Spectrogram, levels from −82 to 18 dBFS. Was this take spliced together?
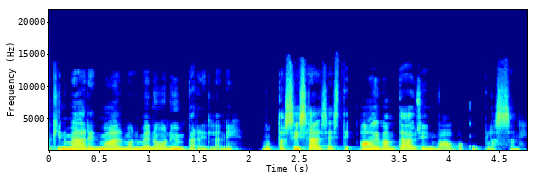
yes; 2 cuts; at 2.0 s, 3.1 s

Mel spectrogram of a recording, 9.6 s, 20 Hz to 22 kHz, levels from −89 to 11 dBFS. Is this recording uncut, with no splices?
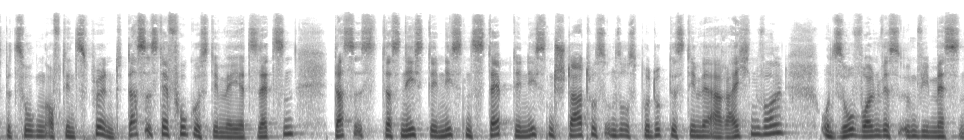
yes; 0 cuts

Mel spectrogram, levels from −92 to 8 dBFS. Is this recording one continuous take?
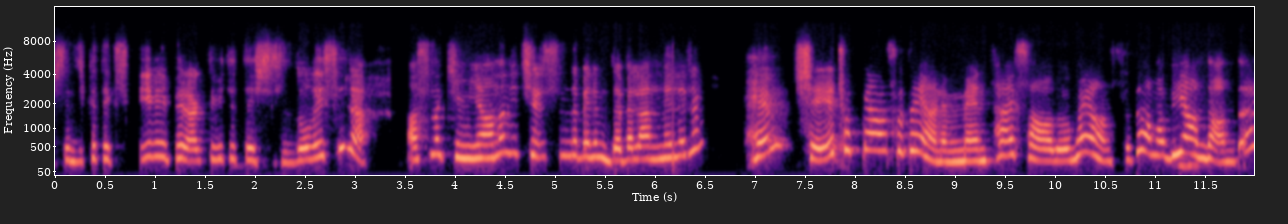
yes; 0 cuts

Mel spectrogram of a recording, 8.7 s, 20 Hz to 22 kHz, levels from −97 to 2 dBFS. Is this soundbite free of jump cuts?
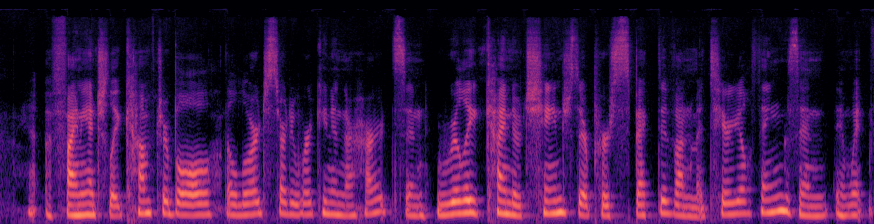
no; 2 cuts; at 2.2 s, 4.3 s

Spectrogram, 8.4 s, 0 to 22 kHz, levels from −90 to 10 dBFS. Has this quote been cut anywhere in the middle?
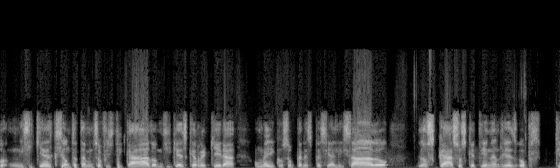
no; 0 cuts

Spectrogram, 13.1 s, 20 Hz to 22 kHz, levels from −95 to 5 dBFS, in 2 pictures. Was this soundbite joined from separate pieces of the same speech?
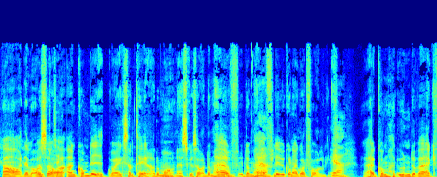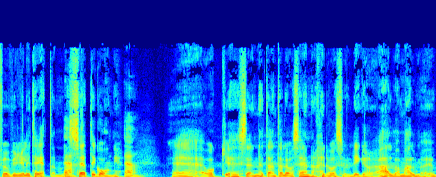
yes; 2 cuts; at 1.6 s, 6.0 s

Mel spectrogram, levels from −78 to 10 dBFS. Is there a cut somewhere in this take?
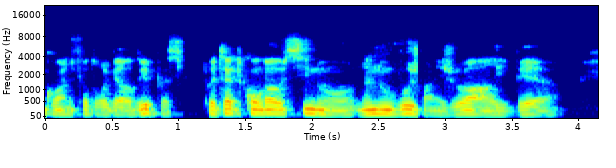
yes; 3 cuts; at 1.0 s, 1.6 s, 2.8 s

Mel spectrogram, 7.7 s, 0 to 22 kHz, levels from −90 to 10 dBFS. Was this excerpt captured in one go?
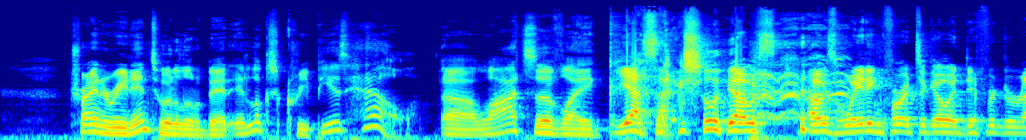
no; 1 cut; at 3.3 s

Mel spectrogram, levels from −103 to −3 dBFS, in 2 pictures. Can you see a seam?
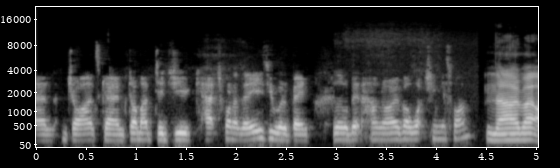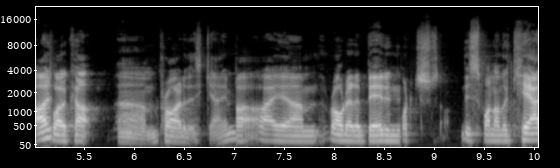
yes; 6 cuts; at 3.0 s, 4.4 s, 5.2 s, 6.2 s, 7.0 s, 8.7 s

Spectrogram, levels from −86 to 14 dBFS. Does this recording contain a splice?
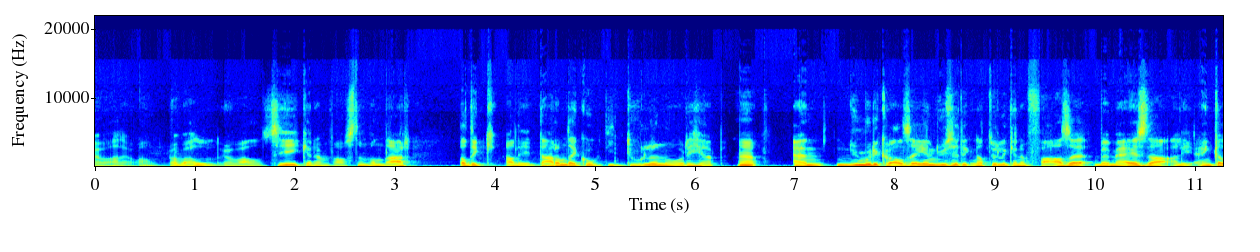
no; 0 cuts

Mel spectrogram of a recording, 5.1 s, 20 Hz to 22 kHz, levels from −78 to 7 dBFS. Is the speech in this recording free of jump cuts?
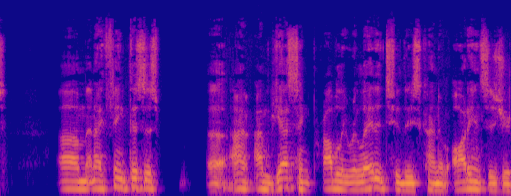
yes; 0 cuts

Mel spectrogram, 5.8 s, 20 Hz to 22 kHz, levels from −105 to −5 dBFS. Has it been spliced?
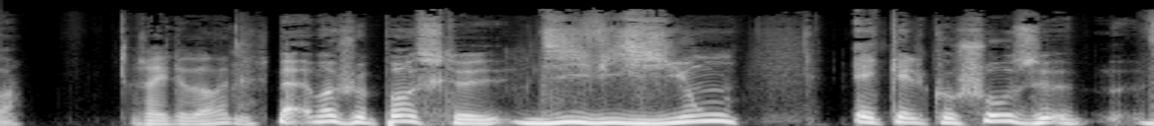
yes; 2 cuts; at 1.3 s, 2.2 s

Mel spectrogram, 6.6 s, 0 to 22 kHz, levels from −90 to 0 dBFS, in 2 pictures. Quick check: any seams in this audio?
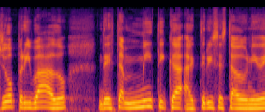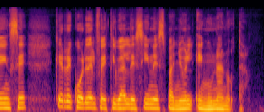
no; 0 cuts

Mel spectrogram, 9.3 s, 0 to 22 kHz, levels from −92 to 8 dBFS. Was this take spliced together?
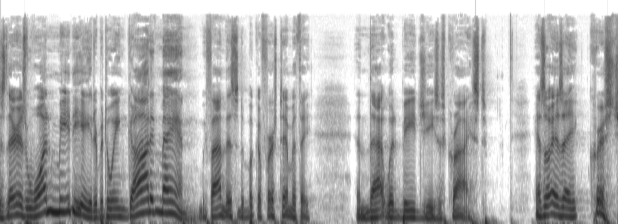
no; 0 cuts

